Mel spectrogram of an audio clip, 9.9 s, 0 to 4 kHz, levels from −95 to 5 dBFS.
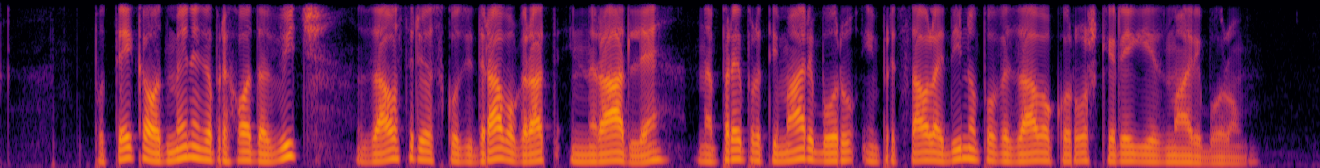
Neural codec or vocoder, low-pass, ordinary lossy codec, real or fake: none; 3.6 kHz; none; real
